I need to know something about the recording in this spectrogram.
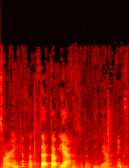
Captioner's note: female audience member murmuring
